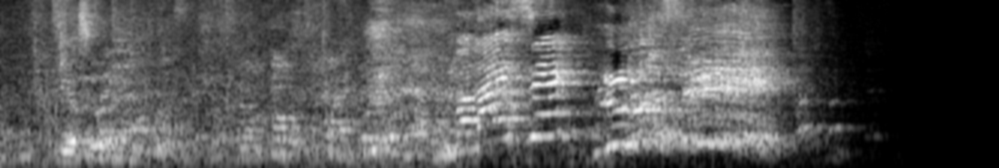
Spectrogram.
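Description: A group of young men and women chant together loudly in an echoing hall.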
